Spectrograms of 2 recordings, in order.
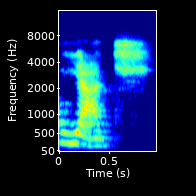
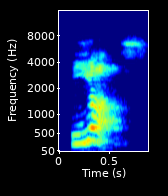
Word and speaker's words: yacht: This word is not yacht. The C and H should not be heard. Yacht. Don't say yacht.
